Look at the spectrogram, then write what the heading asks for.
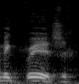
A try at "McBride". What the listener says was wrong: Bridge has a G in it. Where do you see a G in his name, bro? McBride.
